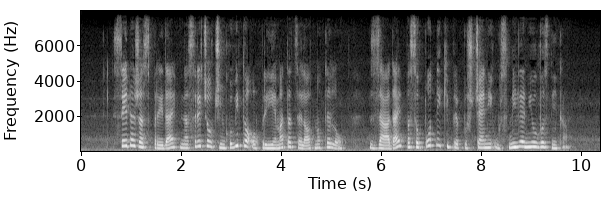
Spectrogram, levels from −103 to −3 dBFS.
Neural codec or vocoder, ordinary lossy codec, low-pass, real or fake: codec, 16 kHz, 8 kbps, FunCodec, trained on LibriTTS, 25 frames a second; none; none; fake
